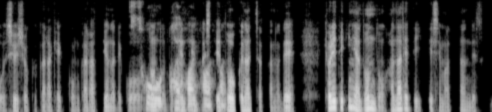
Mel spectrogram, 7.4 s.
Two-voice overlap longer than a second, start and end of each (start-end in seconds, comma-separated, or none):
1.9-3.4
